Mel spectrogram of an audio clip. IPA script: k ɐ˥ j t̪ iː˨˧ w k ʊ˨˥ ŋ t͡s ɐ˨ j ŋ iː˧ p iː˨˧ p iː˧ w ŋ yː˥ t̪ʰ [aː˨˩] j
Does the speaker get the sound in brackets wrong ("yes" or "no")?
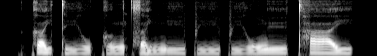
yes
